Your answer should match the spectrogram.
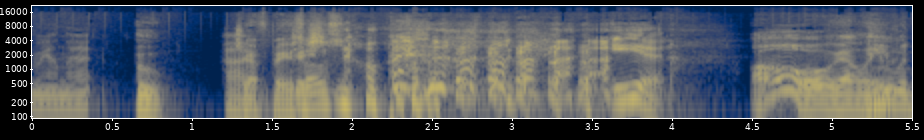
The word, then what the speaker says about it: Bezos: minute how do you say it Jeff what Bezos thought it was Bezos it's not Bezos I say basos Bezos yes it's Bezos all right you know who uh who corrected me on that who Jeff Bezos I oh well he would know he was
